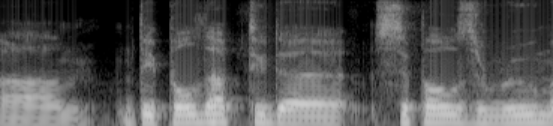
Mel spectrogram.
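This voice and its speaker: A man speaks at a medium pitch with a non-native accent, his dark, mellow tone carried on fairly even intonation. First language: not English. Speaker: anime reaction YouTuber. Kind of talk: casual reaction commentary, reading manga aloud. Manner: hesitant, many fillers.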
